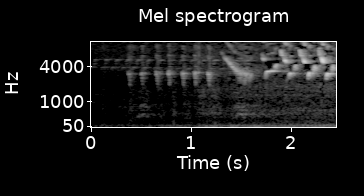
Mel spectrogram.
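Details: Baster canary hybrid in Skopje: a row of soft evenly spaced chips building into loud, high, bubbling rapid trills that grow stronger toward the end.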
